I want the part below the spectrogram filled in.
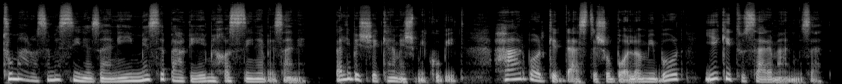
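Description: A man voicing a gentle, devoted young husband and father who talks in a calm, reassuring way. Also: on the high side, breathy edge, heavily acted. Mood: wry.

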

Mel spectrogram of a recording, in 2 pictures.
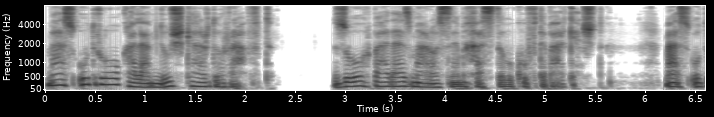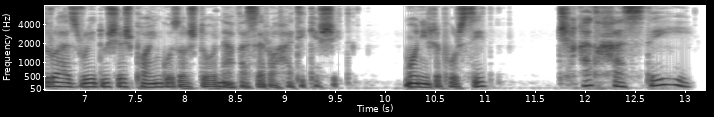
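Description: Solemn male story narrator, gravelly, husky, dry close mic, at times whispering. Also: on the high side, dry recording. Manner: measured, solemn, sometimes dropping to a hushed whisper.

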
